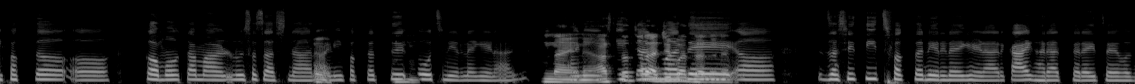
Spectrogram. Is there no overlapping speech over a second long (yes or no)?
no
